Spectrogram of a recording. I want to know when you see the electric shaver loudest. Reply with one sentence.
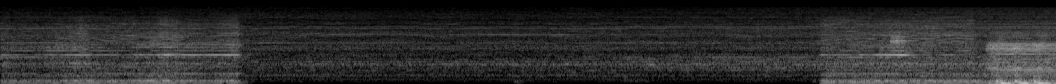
The loudest moment of the electric shaver is at 10 seconds.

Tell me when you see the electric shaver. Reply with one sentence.
The electric shaver can be heard from 0.0 to 2.4 s and from 8.2 to 10.5 s.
